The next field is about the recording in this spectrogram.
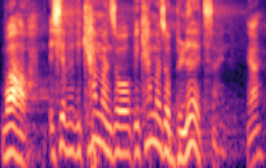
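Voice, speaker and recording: High bright preacher guy, blunt, goes from quiet to almost yelling, big echoey church hall. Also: expressive, normal speed, breathy edge. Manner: emphatic and blunt, swinging from quiet asides to near-shouting. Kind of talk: sermon. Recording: long reverb of a large hall.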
